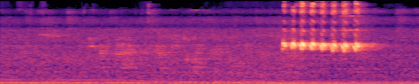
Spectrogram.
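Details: Trucukan kebo, the yellow-vented bulbul. After a stretch of low rumbling background noise, a brief series of about seven sharp, evenly spaced chirping notes ends the recording.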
